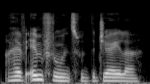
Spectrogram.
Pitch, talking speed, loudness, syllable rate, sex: 170 Hz, 240 wpm, -17 LUFS, 6.5 syllables/s, female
